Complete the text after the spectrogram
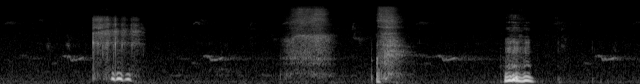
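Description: A man chuckles softly close by.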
